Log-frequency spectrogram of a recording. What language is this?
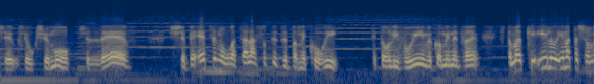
Hebrew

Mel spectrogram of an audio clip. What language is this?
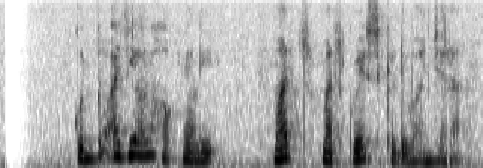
Sundanese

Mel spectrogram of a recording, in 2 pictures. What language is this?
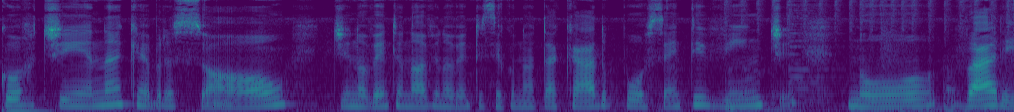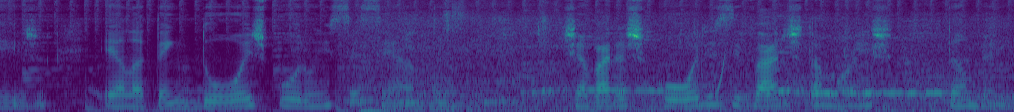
Portuguese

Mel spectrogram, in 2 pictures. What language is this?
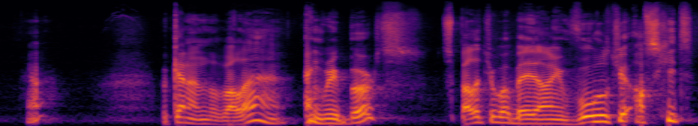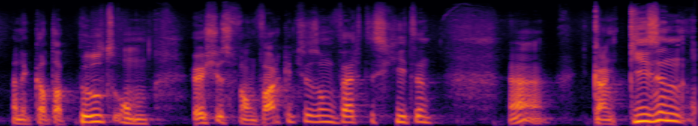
Dutch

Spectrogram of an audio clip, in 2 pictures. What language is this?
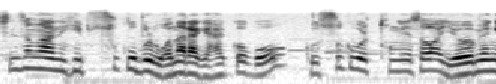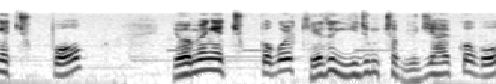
Korean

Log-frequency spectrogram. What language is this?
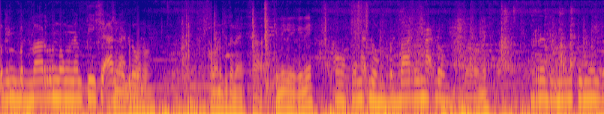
Filipino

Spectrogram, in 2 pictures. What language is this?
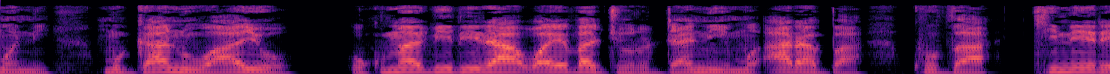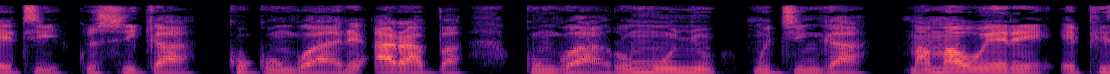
Shona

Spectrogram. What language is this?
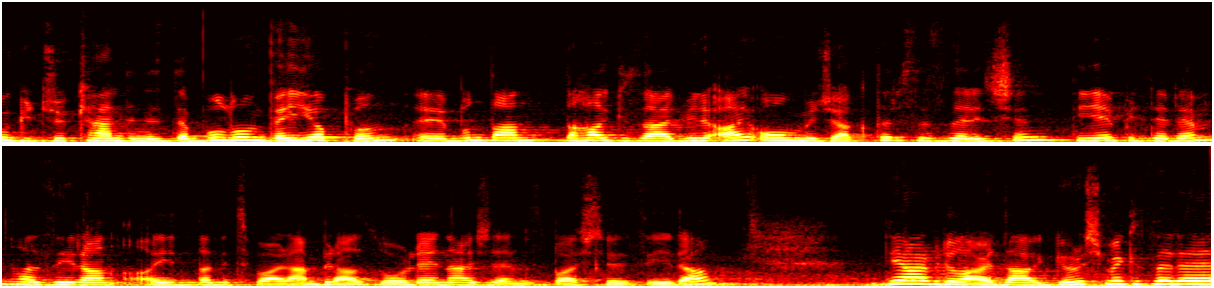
Turkish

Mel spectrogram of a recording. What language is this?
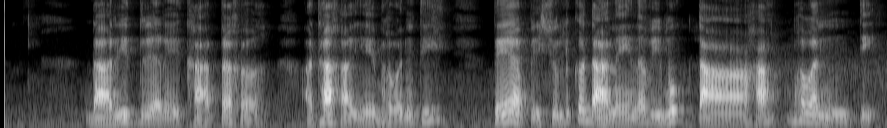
Sanskrit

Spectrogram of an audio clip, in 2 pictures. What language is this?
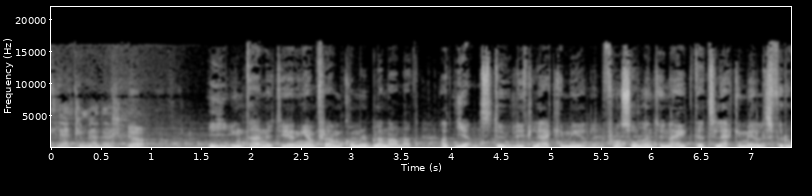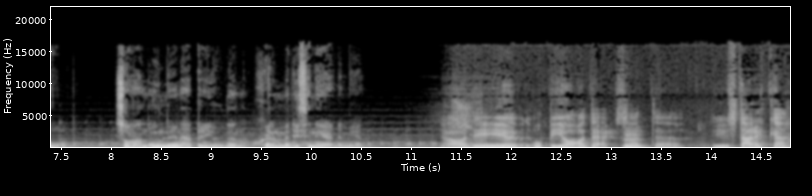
Swedish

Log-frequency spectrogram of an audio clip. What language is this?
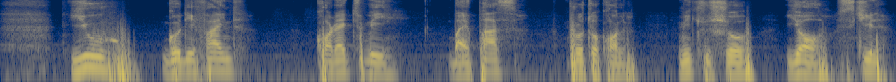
Nigerian Pidgin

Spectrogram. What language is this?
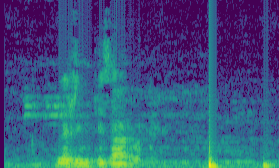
Pashto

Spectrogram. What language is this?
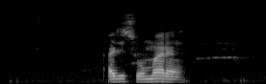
Dhatki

